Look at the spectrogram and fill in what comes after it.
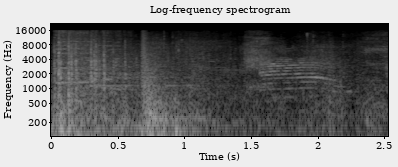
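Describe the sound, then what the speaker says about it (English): A pet cat meows a few times in the background of a quiet room, soft high-pitched cries rising and falling over a faint hum. "My cat Amos has come down to join. I can hear him"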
